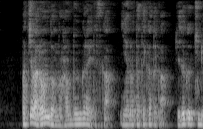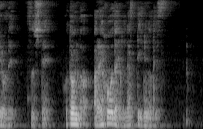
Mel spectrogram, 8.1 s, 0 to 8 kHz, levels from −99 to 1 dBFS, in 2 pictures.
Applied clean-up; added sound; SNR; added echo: none; none; none; reverberation time 0.4 s.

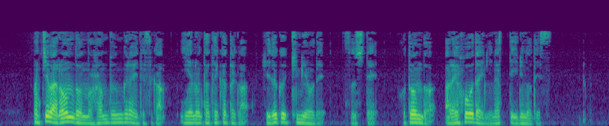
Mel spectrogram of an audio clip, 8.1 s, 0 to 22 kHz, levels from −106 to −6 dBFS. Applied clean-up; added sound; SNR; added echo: none; none; none; none.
